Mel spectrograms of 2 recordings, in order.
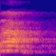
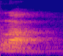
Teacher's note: रा को बोलते हैं प्रकंपित या लुंठित वर्ण। प्रकंपित कैसे, मतलब प्रकंपित मतलब जोर लगा के बोलना पड़ता है।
